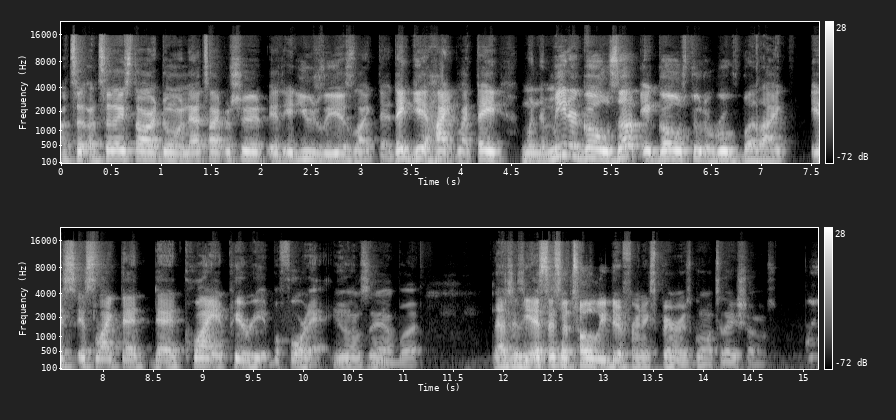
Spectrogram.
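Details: Adult man speaking; normal voice.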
